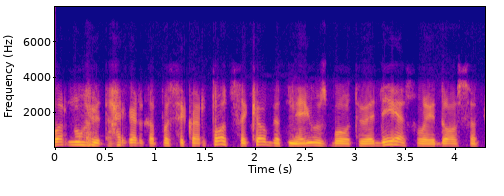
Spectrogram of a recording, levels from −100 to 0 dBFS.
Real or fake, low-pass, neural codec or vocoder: fake; 7.2 kHz; vocoder, 22.05 kHz, 80 mel bands, Vocos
